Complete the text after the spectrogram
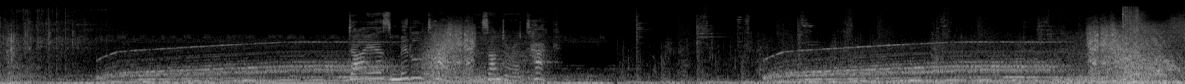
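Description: A magic spell charges up with a rising, ringing hum.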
